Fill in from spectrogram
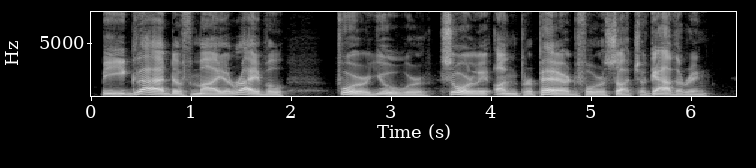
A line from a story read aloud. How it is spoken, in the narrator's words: he said with a hearty laugh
